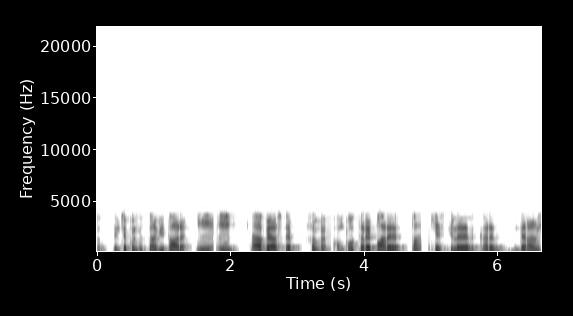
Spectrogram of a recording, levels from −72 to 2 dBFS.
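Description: From start to finish the speech passes through a G.723.1 codec, its muffled, hoarse character fitting a roughly 6 kbit/s stream. A spectrogram shows energy confined between 150 Hz and 3.7 kHz, with smeared formants and soft consonant onsets. Between 1.67 and 1.85 s, 3.29 and 3.68 s, and 4.79 and 5.01 s, VoIP packet loss concealed by the speech codec replaces missing audio with an extrapolated buzzy tone or coloured noise that fades. The waveform shows a decaying, repetitive envelope.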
